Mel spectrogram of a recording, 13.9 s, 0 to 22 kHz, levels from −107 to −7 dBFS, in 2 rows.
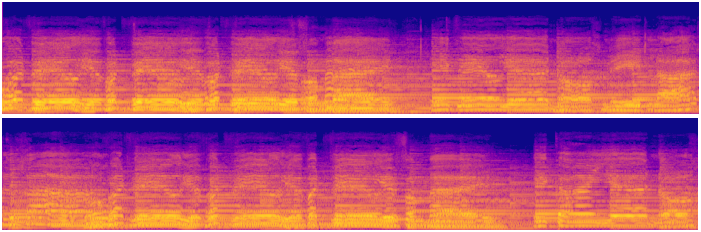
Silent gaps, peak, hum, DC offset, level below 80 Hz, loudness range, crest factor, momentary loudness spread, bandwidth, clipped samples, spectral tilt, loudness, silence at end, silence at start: none; -4 dBFS; none; under 0.1%; -54 dBFS; 4 LU; 16 dB; 6 LU; 7.6 kHz; under 0.1%; -8 dB/octave; -20 LUFS; 0 s; 0 s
